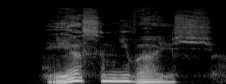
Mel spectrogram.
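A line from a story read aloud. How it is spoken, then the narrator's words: Thoughtful. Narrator (Russian): задумчиво сказала она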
